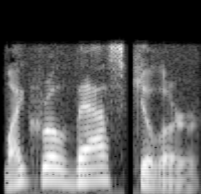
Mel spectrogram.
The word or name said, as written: microvascular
